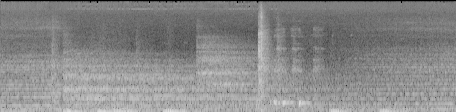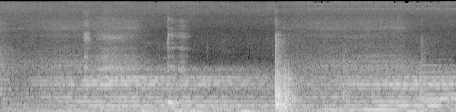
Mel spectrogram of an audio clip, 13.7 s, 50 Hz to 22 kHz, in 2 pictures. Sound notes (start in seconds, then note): 9.2 crying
